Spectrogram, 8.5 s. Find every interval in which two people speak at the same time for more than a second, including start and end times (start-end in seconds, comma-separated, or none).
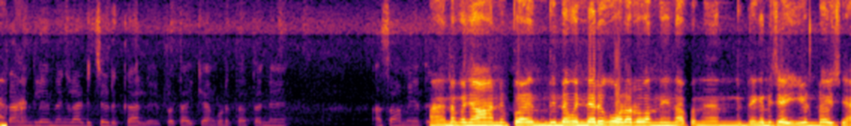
none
